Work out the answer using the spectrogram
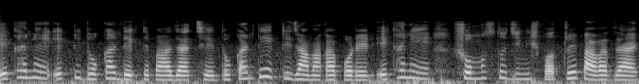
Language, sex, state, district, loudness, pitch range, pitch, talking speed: Bengali, female, Bihar, Katihar, -17 LUFS, 210-285 Hz, 230 Hz, 140 wpm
